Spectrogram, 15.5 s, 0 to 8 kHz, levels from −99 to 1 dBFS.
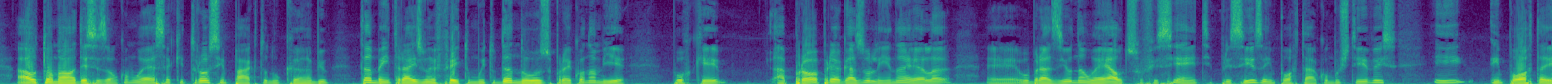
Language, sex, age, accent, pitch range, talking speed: Portuguese, male, 50-69, Brazilian, 115-150 Hz, 140 wpm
